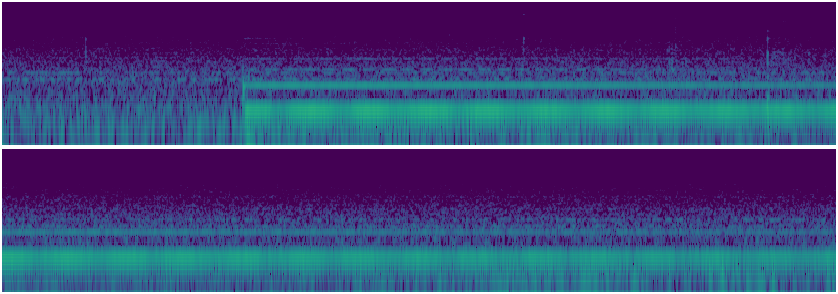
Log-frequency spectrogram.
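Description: Singing bowl struck once about a second in, ringing with a low steady tone and a higher overtone, wavering slightly as it slowly fades: the signal to begin a short meditation.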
